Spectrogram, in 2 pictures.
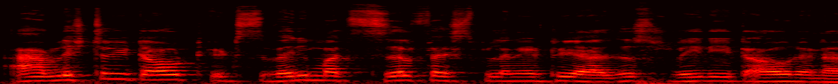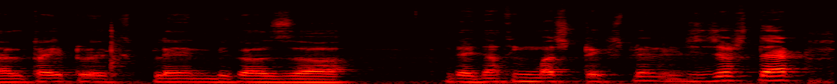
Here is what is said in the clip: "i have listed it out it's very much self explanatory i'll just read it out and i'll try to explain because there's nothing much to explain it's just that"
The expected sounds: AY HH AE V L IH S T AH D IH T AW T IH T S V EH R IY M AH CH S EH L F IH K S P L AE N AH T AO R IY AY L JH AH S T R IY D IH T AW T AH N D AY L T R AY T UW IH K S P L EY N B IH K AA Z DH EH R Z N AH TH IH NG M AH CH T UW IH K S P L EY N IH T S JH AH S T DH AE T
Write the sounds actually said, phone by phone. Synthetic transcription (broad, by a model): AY HH AE V L IH S T AH D IH T AW T IH T S V EH R IY M AH CH S EH L F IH K S P L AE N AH T R IY AY L JH AH S T R IY D IH T AW T AH N D AY L T R AY T UW IH K S P L EY N B IH K AA Z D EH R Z N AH T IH NG M AH CH T UW IH K S P L EY N IH T S JH AH S T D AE T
